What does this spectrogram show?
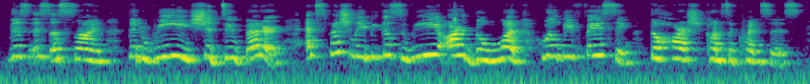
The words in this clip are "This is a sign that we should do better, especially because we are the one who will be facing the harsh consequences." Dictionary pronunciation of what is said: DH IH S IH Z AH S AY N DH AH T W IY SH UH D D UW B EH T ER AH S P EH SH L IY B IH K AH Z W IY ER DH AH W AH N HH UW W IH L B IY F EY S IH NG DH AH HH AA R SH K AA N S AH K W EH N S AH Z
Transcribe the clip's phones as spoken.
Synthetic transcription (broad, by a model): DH IH S IH Z AH S AY N DH AH T W IY SH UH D D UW B EH T ER AH S P EH SH L IY B IH K AH Z W IY ER DH AH W AH N HH UW W IH L B IY F EY S IH NG DH AH HH AA R SH K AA N S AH K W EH N S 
